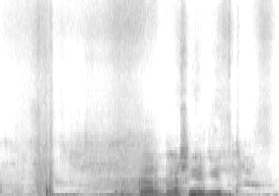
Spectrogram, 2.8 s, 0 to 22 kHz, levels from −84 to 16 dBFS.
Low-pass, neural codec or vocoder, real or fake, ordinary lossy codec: none; codec, 44.1 kHz, 7.8 kbps, Pupu-Codec; fake; none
